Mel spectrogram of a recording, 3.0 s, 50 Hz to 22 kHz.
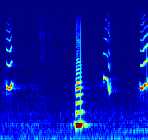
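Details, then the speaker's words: Kia Rondo door hinges after WD-40 lubrication: four short high squeaks and one lower groan as the door swings, much quieter than the loud groan before; dry, partly lubricated hinge, needs a bit more. "hmm so before it was like a really loud groan and now it's like a squeak so it's a lot quieter"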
